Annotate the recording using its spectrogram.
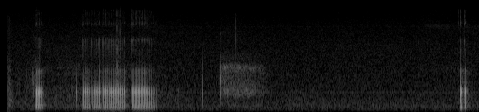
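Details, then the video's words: Boston Terrier, a small foster dog, snoring while asleep indoors: two loud, rasping snorts in quick succession followed by a softer, breathy exhale, with a brief snort at the end. "whole lotta snore in one tiny Boston Terrier"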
